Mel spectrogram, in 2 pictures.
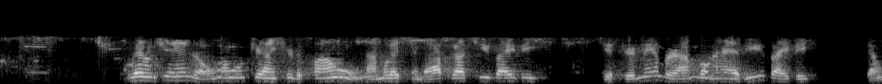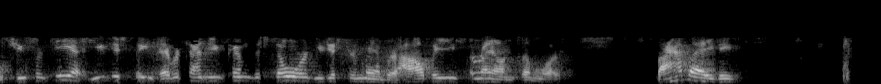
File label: Voicemail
